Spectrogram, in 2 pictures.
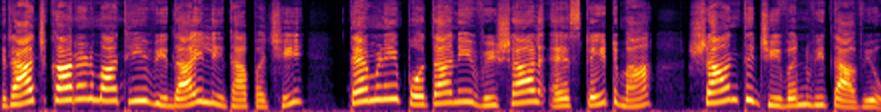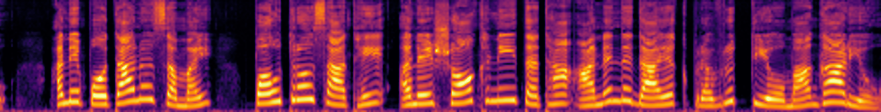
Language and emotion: Gujarati, neutral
